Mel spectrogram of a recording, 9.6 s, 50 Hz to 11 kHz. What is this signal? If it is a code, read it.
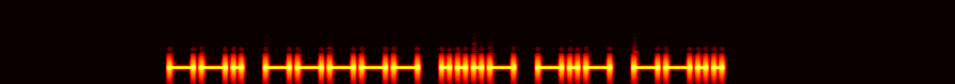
Morse code, heard as a keyed tone, about 15 wpm, 700 Hz. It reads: G0VKZ
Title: DXCC-100 Call Signs - 5 Characters - Repeated 2x - 15wpm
